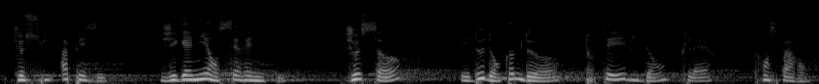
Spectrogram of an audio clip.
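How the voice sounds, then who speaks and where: A woman reading aloud as a sensitive, thoughtful young boy who speaks of calming his anger, in a slow, soothing storytelling voice. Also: medium pitch, natural voice. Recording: echoey lecture hall.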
